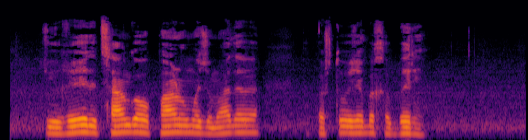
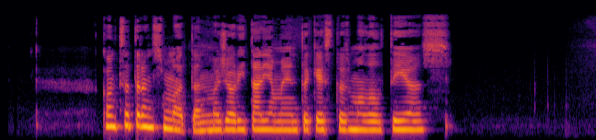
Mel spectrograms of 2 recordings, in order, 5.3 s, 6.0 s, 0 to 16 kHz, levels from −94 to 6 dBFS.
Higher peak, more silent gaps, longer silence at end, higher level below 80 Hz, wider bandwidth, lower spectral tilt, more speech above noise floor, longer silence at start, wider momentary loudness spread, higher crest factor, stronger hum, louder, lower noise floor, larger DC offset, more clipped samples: second, -6 dBFS vs -2 dBFS; neither; second, 1.05 s vs 1.5 s; about the same, -70 dBFS vs -70 dBFS; about the same, 10.5 kHz vs 11 kHz; about the same, -6 dB/octave vs -6 dB/octave; second, 31 dB vs 55 dB; second, 0.45 s vs 1.05 s; first, 15 LU vs 7 LU; about the same, 20 dB vs 18 dB; neither; second, -26 LUFS vs -19 LUFS; second, -56 dBFS vs -74 dBFS; neither; neither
